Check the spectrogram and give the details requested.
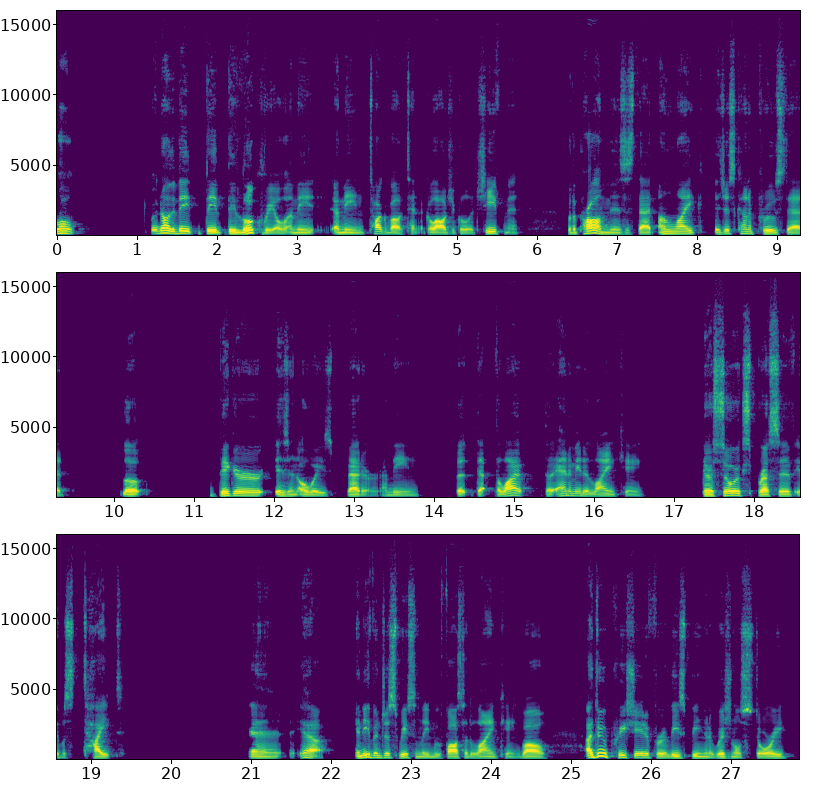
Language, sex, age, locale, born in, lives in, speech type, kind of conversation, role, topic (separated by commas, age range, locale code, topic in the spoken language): English, male, 30-34, en-US, United States, United States, conversation, unstructured, none, How do different types of movies shape our culture and society?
